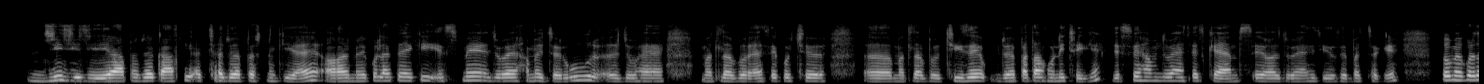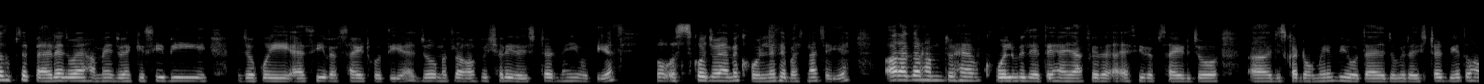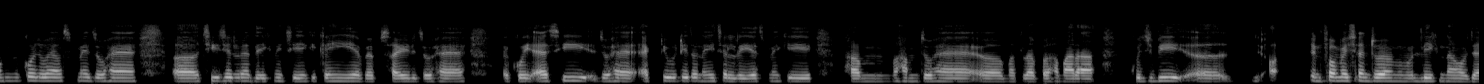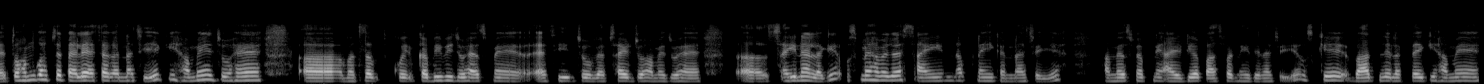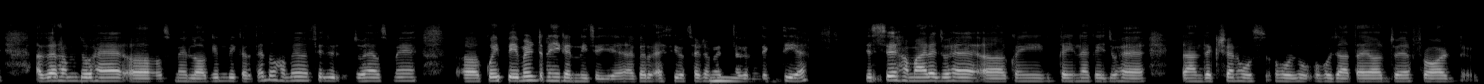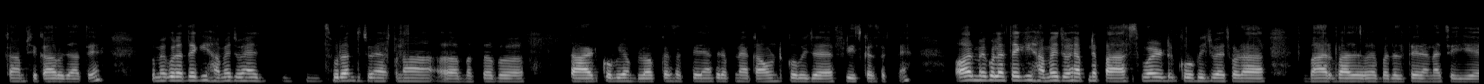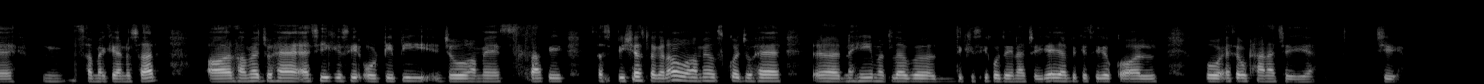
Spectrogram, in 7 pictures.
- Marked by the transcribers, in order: in English: "स्कैम"; in English: "ऑफ़िशियली रज़िस्टर्ड"; in English: "डोमेन"; in English: "रज़िस्टर्ड"; in English: "एक्टिविटी"; in English: "इन्फ़ॉर्मेशन"; "सबसे" said as "हबसे"; in English: "साइन अप"; in English: "लॉगिन"; in English: "पेमेंट"; in English: "ट्रांज़ेक्शन"; in English: "फ्रॉड"; in English: "ब्लॉक"; in English: "अकाउंट"; in English: "फ्रीज"; other background noise; in English: "सस्पिशियस"
- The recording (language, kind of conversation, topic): Hindi, podcast, ऑनलाइन और सोशल मीडिया पर भरोसा कैसे परखा जाए?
